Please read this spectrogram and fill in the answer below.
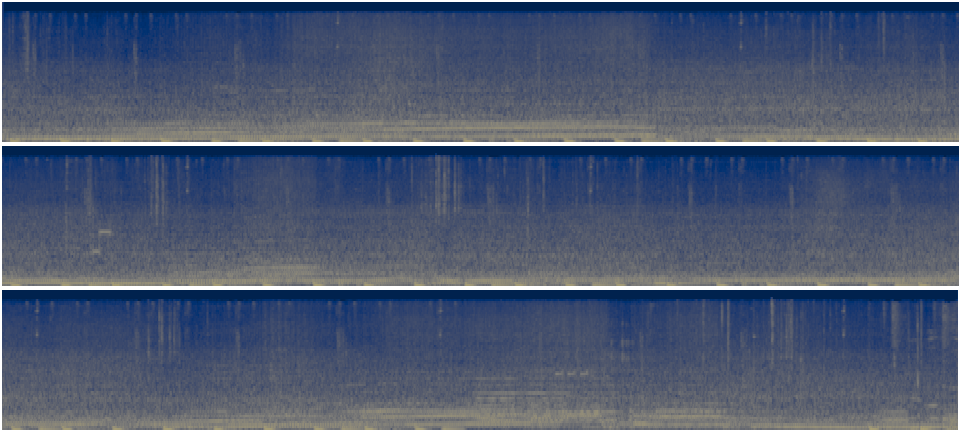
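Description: Background music with a steady beat, mixed with a car engine revving up, rising in pitch and dropping back at each gear change several times.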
